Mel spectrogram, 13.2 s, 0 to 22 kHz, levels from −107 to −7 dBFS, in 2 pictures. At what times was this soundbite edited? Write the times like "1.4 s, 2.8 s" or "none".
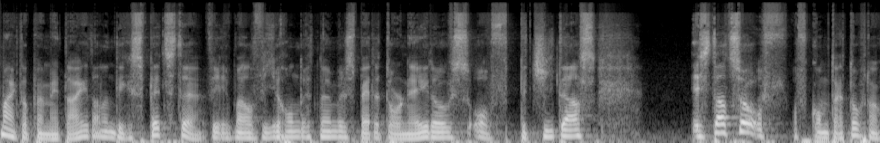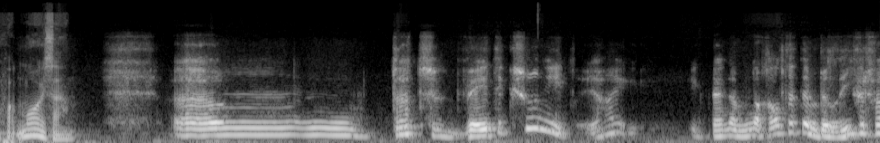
5.6 s, 10.9 s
